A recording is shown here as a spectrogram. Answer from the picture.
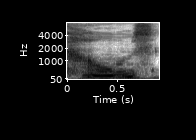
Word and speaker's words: Holmes: You do not pronounce the L. And there are a number of words like this. Palm is another one. Almond, another one. Sherlock Holmes is another one.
